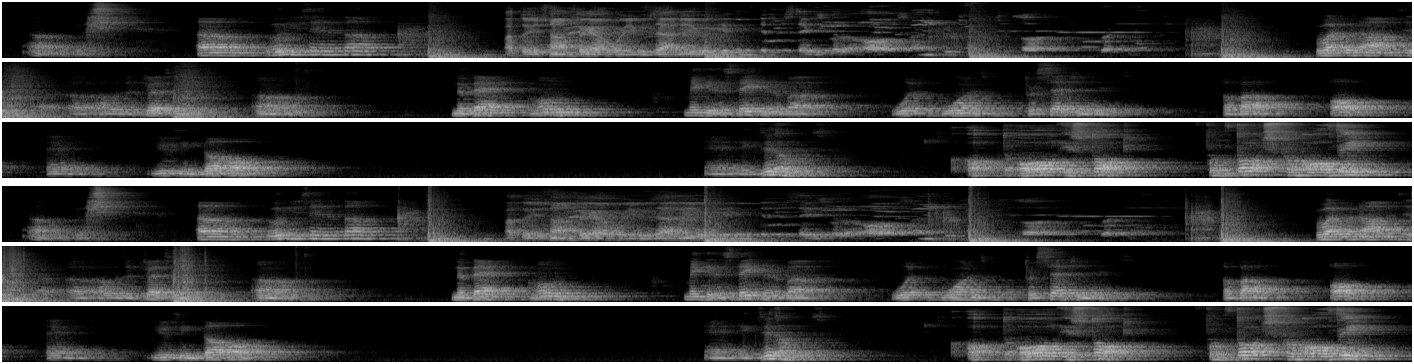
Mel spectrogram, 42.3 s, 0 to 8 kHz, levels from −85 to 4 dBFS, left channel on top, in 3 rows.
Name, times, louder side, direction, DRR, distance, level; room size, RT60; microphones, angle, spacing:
voice 1, 0.2-1.1 1.9-3.7 13.1-16.1 16.6-17.1 18.6-19.1 19.4-19.8 20.9-22.2 23.0-23.9 24.3-25.2 26.3-26.8 27.4-27.8 28.6-29.1 29.7-30.8 35.2-36.2, equal, 15° right, -1 dB, 1.0 m, -30 dB
Truck, 4.0-4.9 6.8-7.6 9.3-10.2 11.8-12.9 14.1-14.9 15.8-16.7, right 3 dB, 60° right, 0.5 m, -37 dB
voice 2, 5.0-11.4, left 2 dB, 65° left, 4 dB, 0.9 m, -35 dB
voice 3, 37.8-39.5 40.2-41.7, equal, ahead, -5 dB, 1.5 m, -25 dB
8.4 x 4.7 x 4.1 m, 1.3 s
head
